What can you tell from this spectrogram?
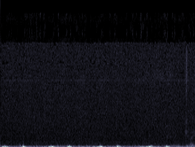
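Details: Decreased first heart sound, from a stethoscope chest recording played through a speaker.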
